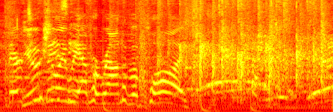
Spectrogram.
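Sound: round of applause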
